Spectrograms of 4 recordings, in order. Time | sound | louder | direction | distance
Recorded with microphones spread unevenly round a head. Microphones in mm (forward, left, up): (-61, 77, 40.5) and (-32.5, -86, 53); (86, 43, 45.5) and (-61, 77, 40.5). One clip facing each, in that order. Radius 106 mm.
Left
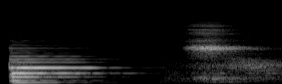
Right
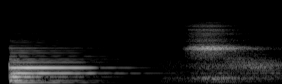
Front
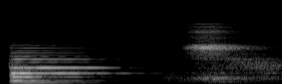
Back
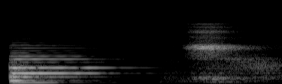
0.1 | a bell | right 1 dB, even | 145° right | 7 m
1.6 | a hiss | even, back 1 dB | 175° right | 4 m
